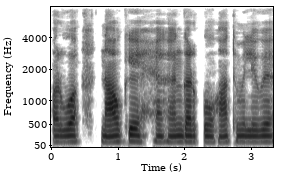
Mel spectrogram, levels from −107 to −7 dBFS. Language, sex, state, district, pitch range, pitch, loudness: Hindi, male, Bihar, Samastipur, 120-125 Hz, 125 Hz, -22 LUFS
